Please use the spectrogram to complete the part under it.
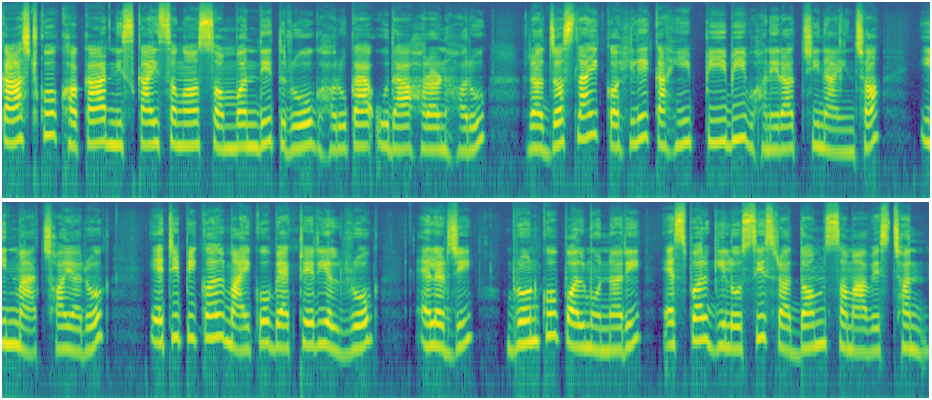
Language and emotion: Nepali, neutral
